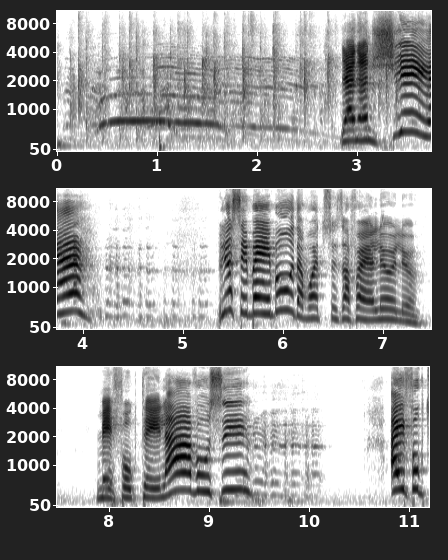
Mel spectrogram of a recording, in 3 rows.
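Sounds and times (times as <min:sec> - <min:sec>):
audience applause: 0:00.0 - 0:02.8
speech: 0:02.9 - 0:04.2, 0:05.4 - 0:09.6, 0:10.9 - 0:11.1
laughter: 0:04.1 - 0:05.4, 0:09.4 - 0:10.2.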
